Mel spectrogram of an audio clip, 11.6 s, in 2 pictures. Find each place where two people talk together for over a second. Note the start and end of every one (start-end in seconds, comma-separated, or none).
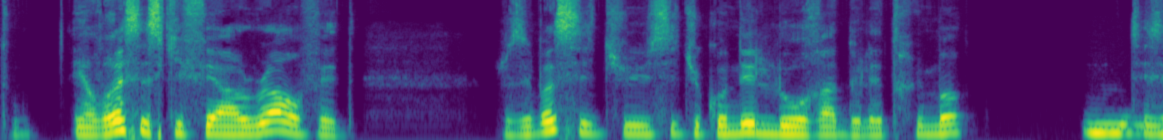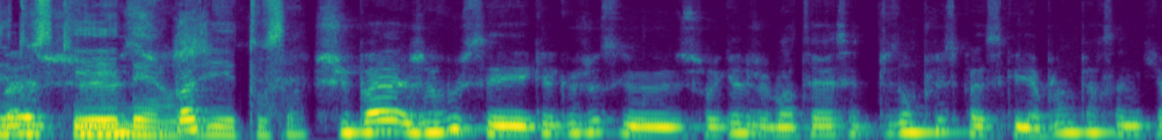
5.6-6.9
